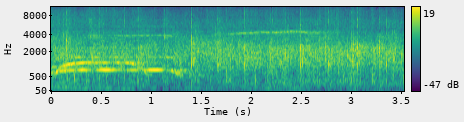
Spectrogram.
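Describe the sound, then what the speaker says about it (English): An audience at a product-release presentation claps in a continuous burst, with a few brief whistle-like tones on top early on. "Can we clap for them one more time?"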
